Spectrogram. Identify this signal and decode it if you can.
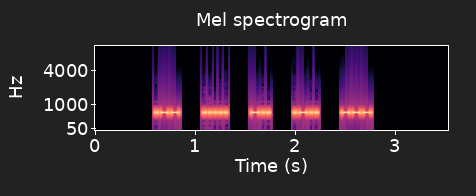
Morse code, heard as a keyed tone, about 46 wpm, spaced as for 26 wpm, 700 Hz. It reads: W5DLO
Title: USA Call Signs - 3x Character Spacing - 45wpm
